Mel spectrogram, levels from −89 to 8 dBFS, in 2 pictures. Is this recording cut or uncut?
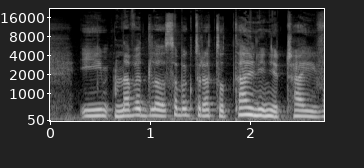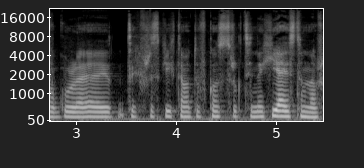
uncut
